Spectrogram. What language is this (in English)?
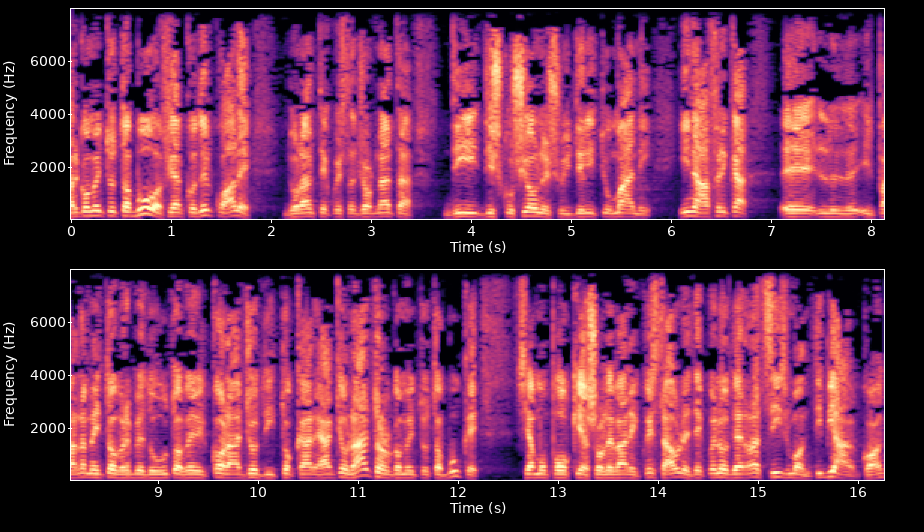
Italian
